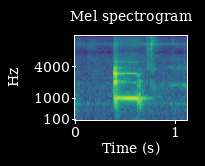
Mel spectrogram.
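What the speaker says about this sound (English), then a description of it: "you can leave a message after the beep" Short electronic voicemail beep, a single clean steady tone lasting about a quarter second in an otherwise quiet phone line.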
